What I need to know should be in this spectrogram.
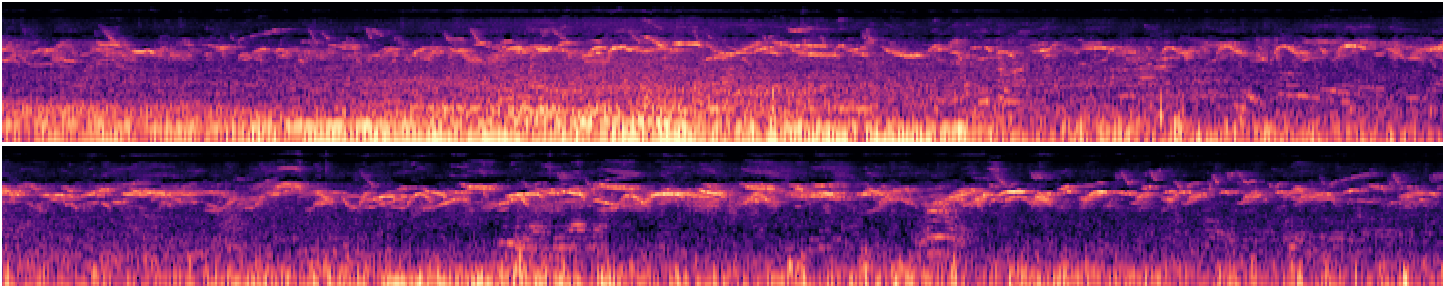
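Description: Many caged birds chirp and trill rapidly and continuously.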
